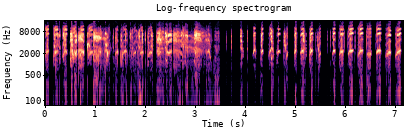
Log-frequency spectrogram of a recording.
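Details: Swiftlet roosting sound, suara inap, used to lure edible-nest swiftlets to roost. A dense, harsh chattering starts things off, then a steady series of quick, bright chirps follows, about three per second.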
